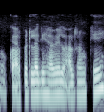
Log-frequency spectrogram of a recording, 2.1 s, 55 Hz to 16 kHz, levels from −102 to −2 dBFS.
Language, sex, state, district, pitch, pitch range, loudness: Chhattisgarhi, male, Chhattisgarh, Sarguja, 130 Hz, 130-145 Hz, -19 LUFS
